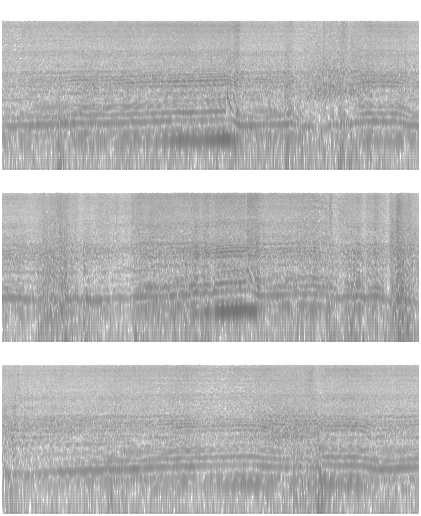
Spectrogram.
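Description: A car engine roars at high revs, shifting gears as it speeds up.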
